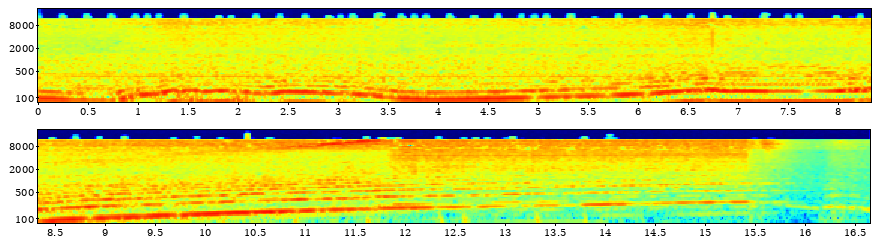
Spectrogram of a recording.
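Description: A car engine roars loudly, its pitch climbing steadily as it revs hard.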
